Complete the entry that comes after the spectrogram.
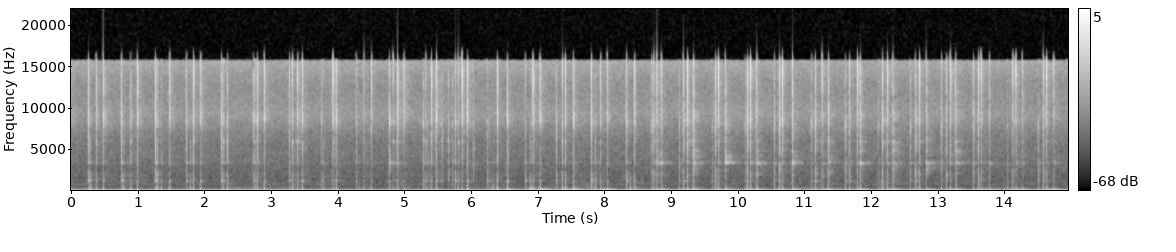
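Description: Long nails tap rapidly across the back and handle of a light, solid wood hairbrush, making quick, crisp clicks that die away almost at once. A steady low hum runs underneath and grows fuller about halfway through.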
